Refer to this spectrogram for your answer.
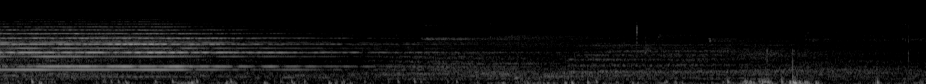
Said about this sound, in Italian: il suono della sirena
